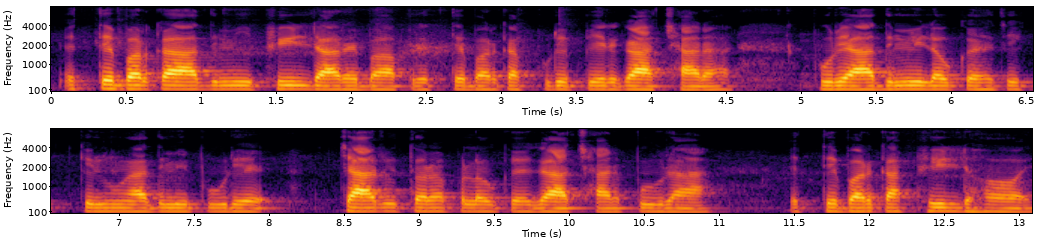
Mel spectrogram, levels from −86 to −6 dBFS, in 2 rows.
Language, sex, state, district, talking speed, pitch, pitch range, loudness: Hindi, male, Bihar, Samastipur, 145 wpm, 120 Hz, 120-125 Hz, -19 LUFS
